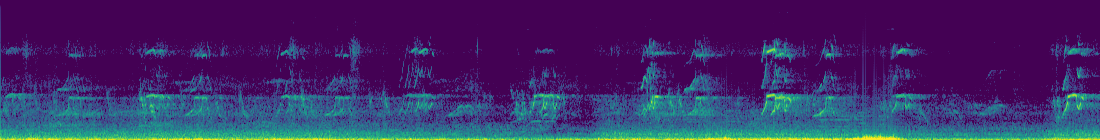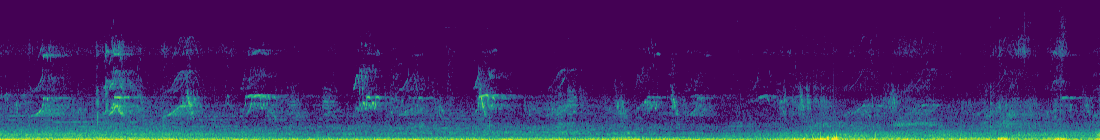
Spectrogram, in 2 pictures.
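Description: Many birds chirping and calling in short, quickly repeated high notes, over a low rumbling background noise that swells louder about eight seconds in.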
